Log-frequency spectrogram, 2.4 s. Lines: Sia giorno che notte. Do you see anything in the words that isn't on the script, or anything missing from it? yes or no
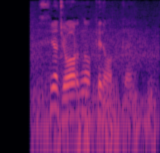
no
